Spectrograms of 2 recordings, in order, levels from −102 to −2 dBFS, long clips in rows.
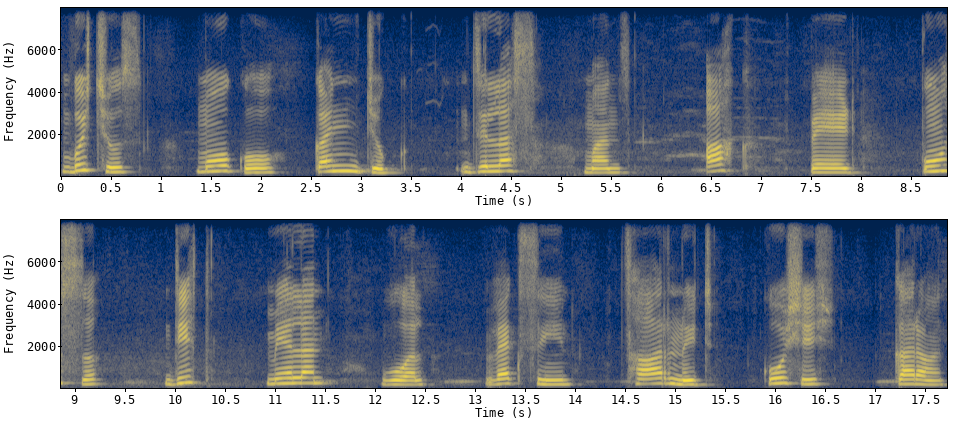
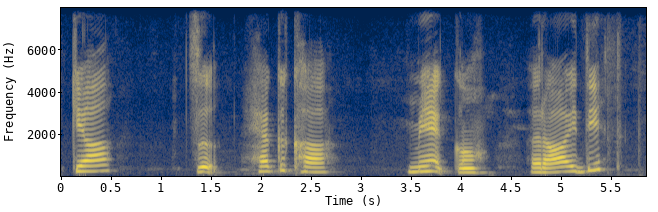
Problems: none marked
